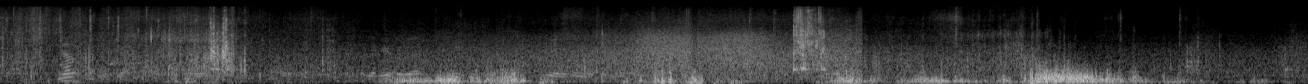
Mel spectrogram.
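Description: Dry branches rustle and scrape close by.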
